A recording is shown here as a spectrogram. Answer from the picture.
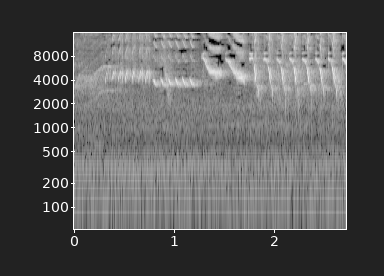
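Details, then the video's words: Yorkshire canary singing a training song: a brief steady tone, then rapid repeated trill notes, a sequence of downward sweeps, and a fast run of short chirps repeated several times a second, all high and bright over a faint low hum. "Most powerful Canary song | Rasmi Yorkshire canary song | best Canary training song"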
